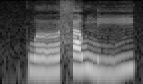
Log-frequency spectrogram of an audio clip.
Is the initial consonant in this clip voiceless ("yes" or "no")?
yes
